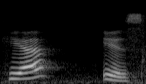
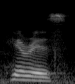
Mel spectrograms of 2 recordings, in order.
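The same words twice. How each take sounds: First: No R sound is heard between the words. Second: An R sound links the two words.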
